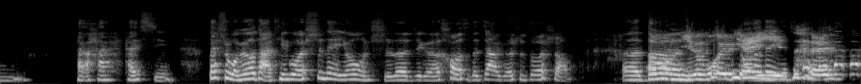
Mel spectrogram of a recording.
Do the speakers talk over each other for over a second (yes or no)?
yes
